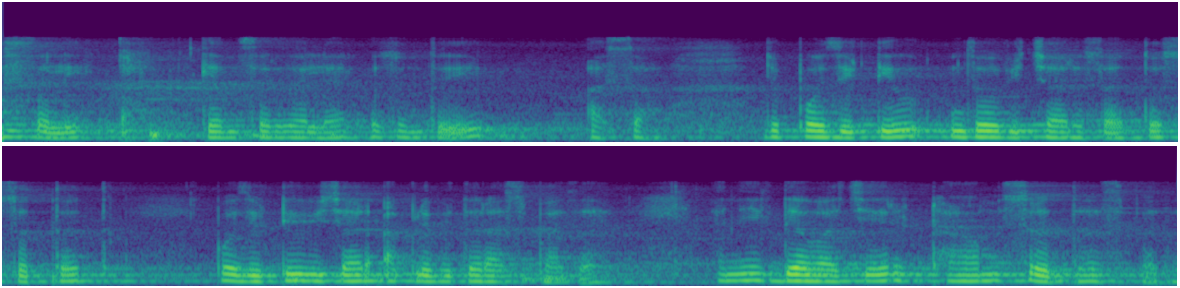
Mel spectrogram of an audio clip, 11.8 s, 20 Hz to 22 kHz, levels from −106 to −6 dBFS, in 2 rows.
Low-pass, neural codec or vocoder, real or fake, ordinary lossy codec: none; none; real; none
